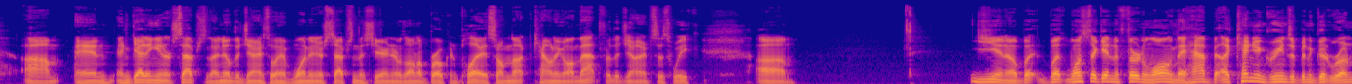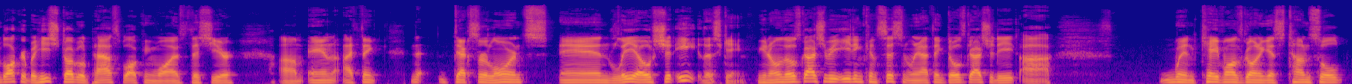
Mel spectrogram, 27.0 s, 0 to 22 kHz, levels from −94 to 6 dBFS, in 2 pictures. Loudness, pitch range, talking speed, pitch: -23 LUFS, 85-120 Hz, 215 wpm, 105 Hz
